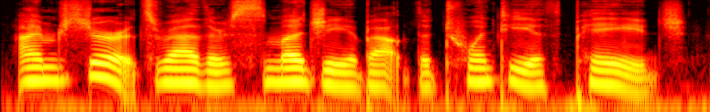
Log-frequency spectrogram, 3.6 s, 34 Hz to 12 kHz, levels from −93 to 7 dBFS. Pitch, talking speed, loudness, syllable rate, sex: 155 Hz, 150 wpm, -18 LUFS, 3.9 syllables/s, female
